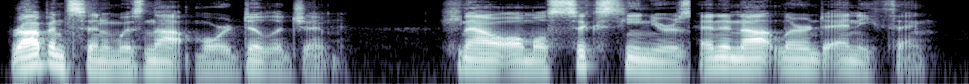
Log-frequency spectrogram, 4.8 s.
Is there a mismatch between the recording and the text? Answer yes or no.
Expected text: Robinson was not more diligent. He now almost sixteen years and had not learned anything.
no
